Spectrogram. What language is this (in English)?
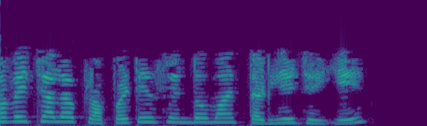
Gujarati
